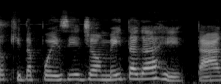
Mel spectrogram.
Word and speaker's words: Garrett: da poesia de almeida garrett tá garré desculpa na pronúncia realmente né eu tô falando como se lê mas a pronúncia é diferente quem souber aí pronuncia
